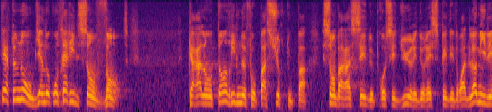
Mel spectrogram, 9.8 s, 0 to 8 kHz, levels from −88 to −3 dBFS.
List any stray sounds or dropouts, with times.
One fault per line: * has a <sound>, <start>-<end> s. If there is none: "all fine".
all fine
